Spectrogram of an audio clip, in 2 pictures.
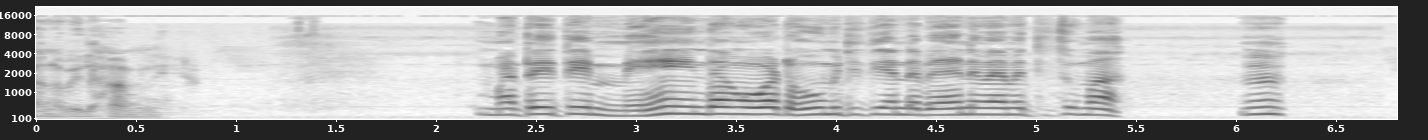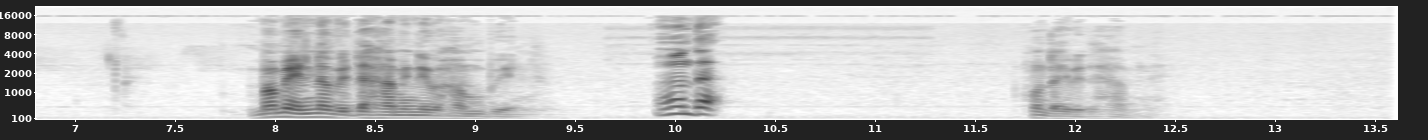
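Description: A man speaks on a phone.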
